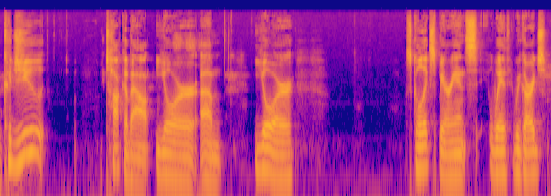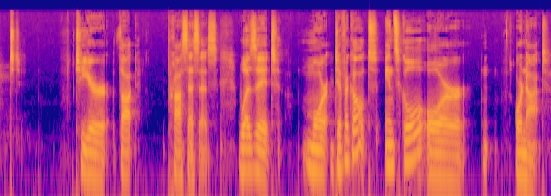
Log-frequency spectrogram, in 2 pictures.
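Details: Adult man with stuttering he calls a daily struggle, with blocks and facial tics despite years of speech therapy; word repetitions and interjections heard; stuttering.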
